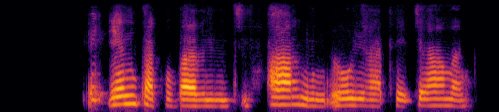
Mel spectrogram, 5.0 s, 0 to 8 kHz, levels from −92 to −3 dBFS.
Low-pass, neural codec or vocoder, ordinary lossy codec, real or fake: 7.2 kHz; codec, 16 kHz in and 24 kHz out, 0.6 kbps, FireRedTTS-2 codec; Opus, 16 kbps; fake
